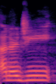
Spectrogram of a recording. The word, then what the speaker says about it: N'nerjie: your name is energy and it's not just energy e n e r g y how like we usually spell it but like yours is different so talk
